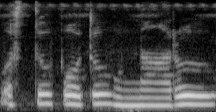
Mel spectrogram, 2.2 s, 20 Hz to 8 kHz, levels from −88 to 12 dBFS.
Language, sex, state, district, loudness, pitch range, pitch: Telugu, female, Andhra Pradesh, Annamaya, -14 LUFS, 215-245 Hz, 230 Hz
